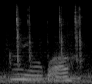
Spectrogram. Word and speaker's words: Iowa: was like Oh no I got two syllables no it has three oh it does you're right oh Ohio yeah right so it is Iowa Iowa H it's linguistically l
